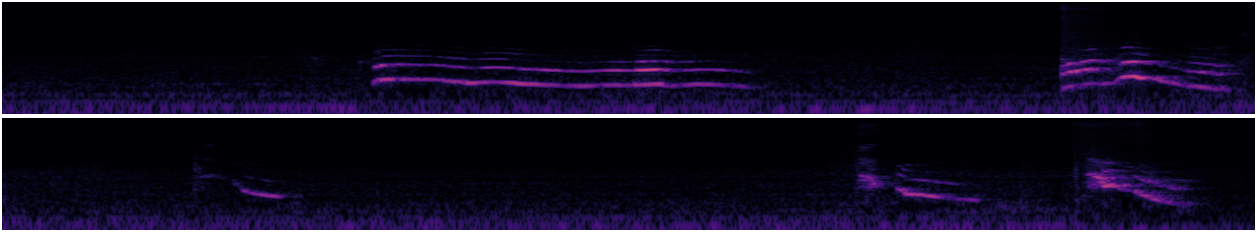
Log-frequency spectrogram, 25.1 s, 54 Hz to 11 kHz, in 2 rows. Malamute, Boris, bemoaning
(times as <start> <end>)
10.6 12.4, 23.3 24.5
